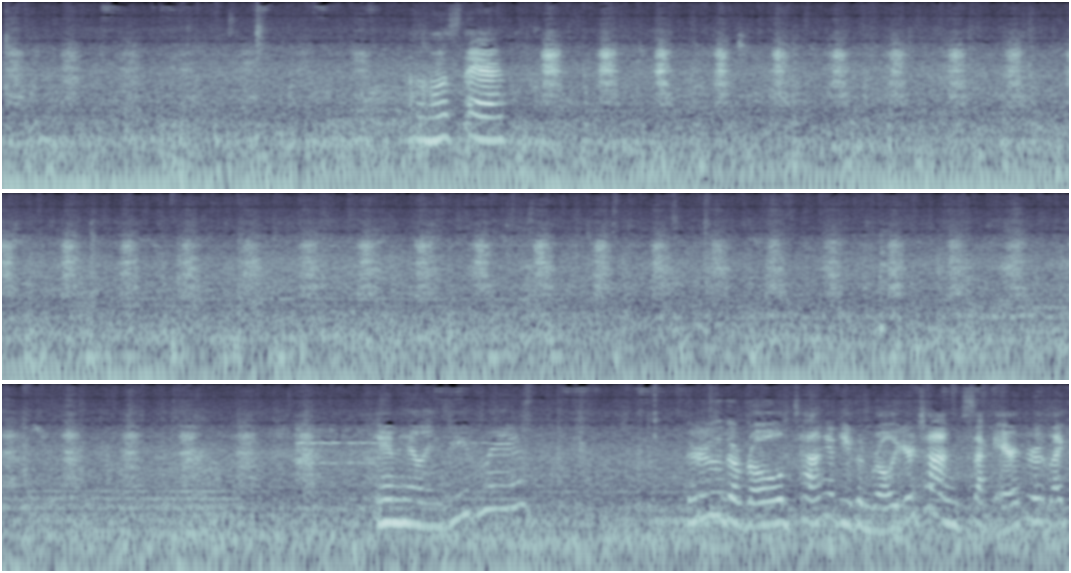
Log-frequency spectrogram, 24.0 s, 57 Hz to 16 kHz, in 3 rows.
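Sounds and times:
people panting rapidly: 0:00.0 - 0:24.0.

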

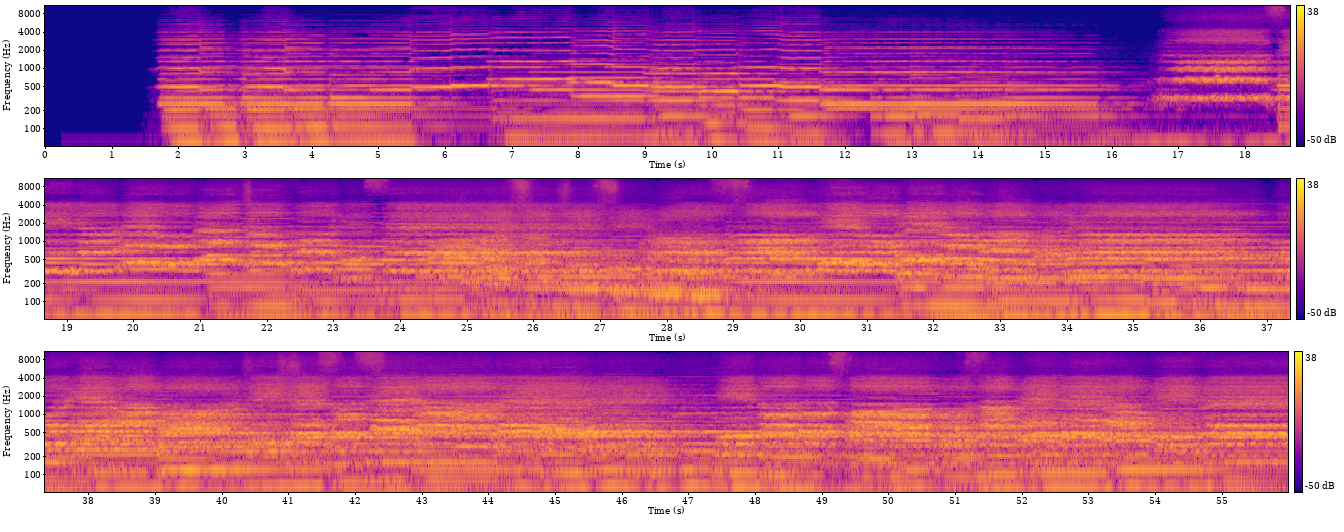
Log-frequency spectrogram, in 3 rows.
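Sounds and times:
electronic keyboard low notes: 0:01.7 - 0:17.1, 0:18.5 - 0:56.0
mixed choir singing a hymn: 0:16.6 - 0:56.0.

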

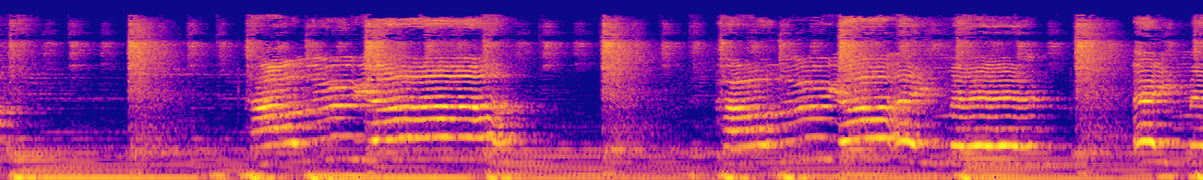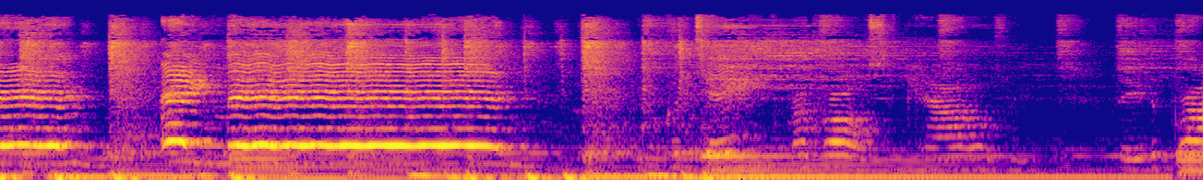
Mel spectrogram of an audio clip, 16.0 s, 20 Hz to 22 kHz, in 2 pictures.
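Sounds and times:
girl singing: 0:00.0 - 0:00.4, 0:01.6 - 0:03.7, 0:04.7 - 0:11.7, 0:12.5 - 0:16.0
instrumental backing music: 0:00.0 - 0:16.0.

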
